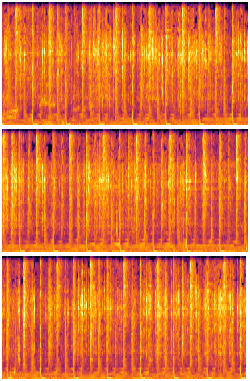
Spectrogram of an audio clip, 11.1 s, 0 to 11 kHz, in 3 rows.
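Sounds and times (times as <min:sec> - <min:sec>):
electronic music with steady beat: 0:00.0 - 0:11.0
short falling bass notes: 0:04.5 - 0:09.7.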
